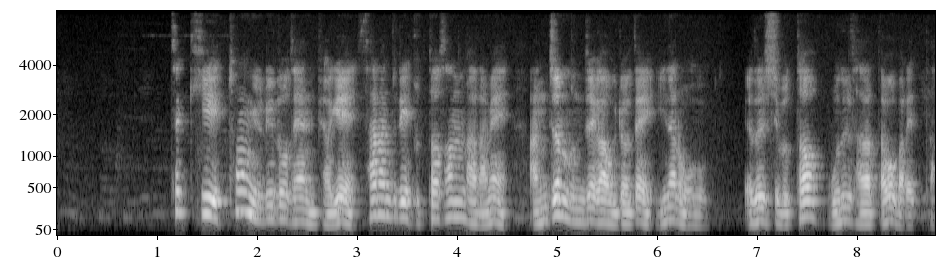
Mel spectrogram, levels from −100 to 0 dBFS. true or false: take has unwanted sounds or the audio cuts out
false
